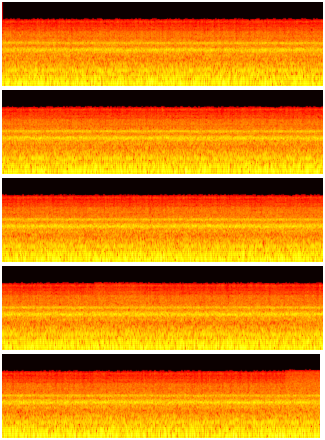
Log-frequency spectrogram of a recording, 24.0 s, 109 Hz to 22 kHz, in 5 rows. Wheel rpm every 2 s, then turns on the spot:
0, 0, 0, 0, 0, 0, 0, 0, 0, 0, 0, 0.
none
